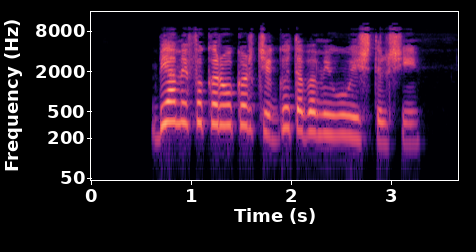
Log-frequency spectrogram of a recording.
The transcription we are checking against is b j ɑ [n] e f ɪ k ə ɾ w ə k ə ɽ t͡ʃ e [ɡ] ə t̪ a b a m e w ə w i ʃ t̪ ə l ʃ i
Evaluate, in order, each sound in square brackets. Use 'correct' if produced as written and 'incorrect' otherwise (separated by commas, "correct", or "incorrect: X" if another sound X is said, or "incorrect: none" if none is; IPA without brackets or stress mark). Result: incorrect: m, correct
